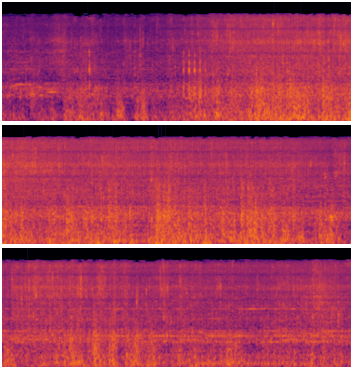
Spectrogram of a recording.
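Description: Wind buffeting the microphone on an open boat over choppy water, a loud irregular rumble that grows stronger about two seconds in.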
